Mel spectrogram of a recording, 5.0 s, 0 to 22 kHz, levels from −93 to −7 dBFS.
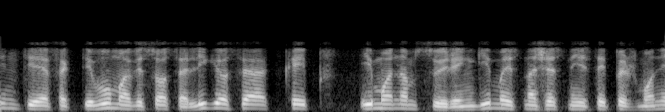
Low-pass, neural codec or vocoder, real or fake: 5.4 kHz; codec, 16 kHz in and 24 kHz out, 1 kbps, XY-Tokenizer; fake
